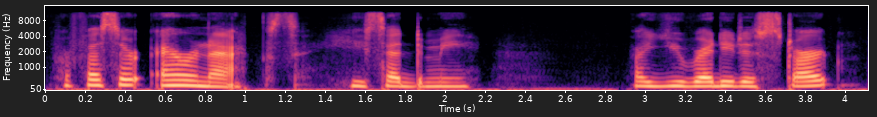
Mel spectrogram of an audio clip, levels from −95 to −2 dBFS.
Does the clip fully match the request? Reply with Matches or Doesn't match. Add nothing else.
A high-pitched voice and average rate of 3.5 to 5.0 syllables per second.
Doesn't match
